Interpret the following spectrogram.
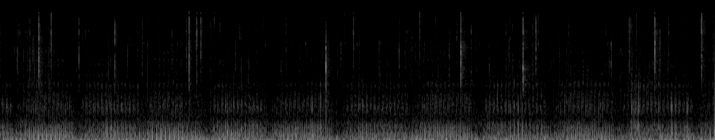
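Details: Close, rumbling purr of a cat, a dense low vibration broken into rhythmic breathing pulses, while a cozy fireplace snaps and crackles in the background.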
